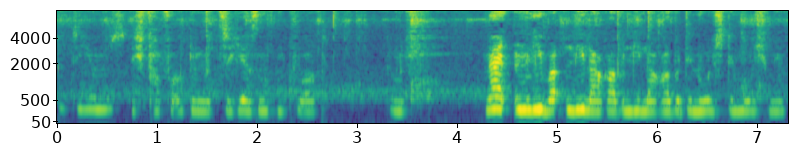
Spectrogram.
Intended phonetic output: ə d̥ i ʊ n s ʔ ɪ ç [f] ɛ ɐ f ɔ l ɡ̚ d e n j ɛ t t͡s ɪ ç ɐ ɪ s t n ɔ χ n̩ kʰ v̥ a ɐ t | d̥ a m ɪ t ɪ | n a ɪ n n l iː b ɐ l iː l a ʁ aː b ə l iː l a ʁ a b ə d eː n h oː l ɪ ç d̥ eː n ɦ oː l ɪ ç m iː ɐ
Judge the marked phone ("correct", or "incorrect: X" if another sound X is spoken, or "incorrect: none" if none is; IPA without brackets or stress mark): correct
